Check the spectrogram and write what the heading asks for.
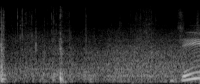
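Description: Packaging handled as a tire inflator's box is tipped out: a sharp knock at the start, then faint rustling and scraping of foam packing blocks and plastic wrap with a light tick or two.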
